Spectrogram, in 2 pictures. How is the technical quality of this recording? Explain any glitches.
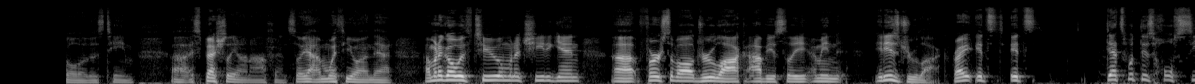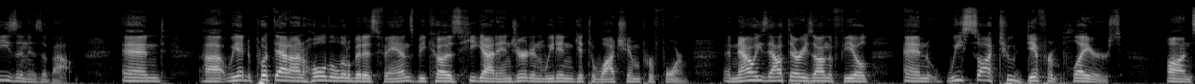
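The recording has one glitch, a cut-off start. From 0 to 0.67 s there is digital silence, and at 0.67 s the speech enters abruptly, already mid-sound, with no natural attack or fade-in. The capture began late, so the opening of the utterance was never recorded. On a waveform this shows as a flat line that jumps straight to the speech waveform. On a spectrogram it is a blank region ending in a sharp vertical edge.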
